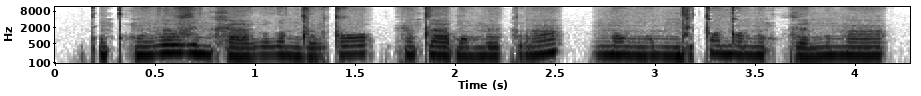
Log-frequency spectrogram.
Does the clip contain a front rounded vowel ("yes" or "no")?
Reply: yes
